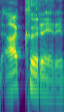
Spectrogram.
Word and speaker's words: Akureyri: Good to have you here good to have you in Akureyri.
